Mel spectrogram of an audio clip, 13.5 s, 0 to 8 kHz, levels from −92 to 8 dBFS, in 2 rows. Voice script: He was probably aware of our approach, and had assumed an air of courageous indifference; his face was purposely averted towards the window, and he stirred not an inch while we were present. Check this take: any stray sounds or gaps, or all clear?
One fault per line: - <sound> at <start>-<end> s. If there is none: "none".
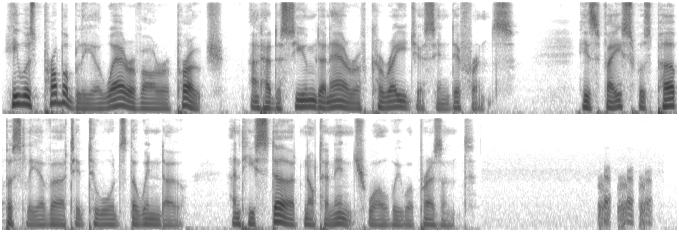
- laugh at 12.7-13.3 s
